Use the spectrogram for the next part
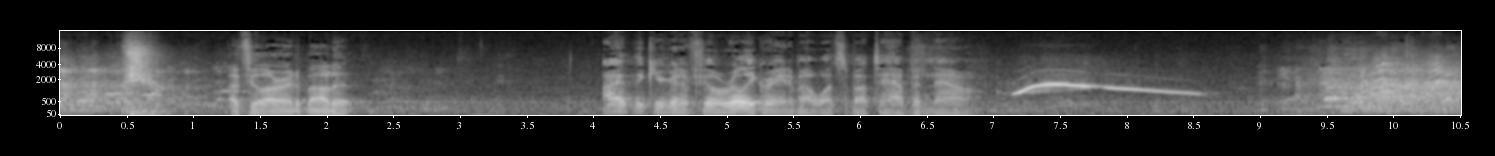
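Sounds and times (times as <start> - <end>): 
laughter: 0.0 - 1.5, 2.3 - 3.4, 9.0 - 10.5
speech: 1.3 - 2.3, 4.1 - 7.0
wolf whistle: 7.1 - 8.7.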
